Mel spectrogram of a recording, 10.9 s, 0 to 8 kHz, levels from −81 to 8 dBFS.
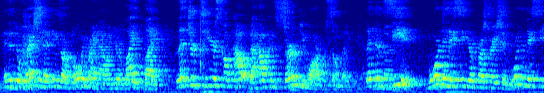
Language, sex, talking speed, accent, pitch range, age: English, male, 215 wpm, American, 150-235 Hz, 20-39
